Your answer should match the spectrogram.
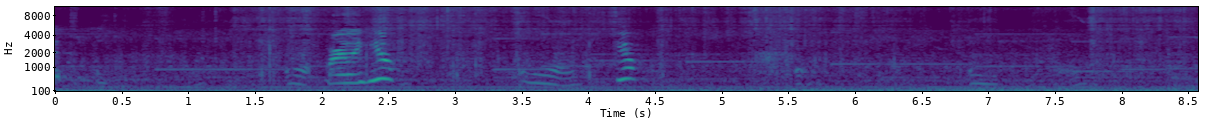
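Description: A woman calling a puppy's name as a command, in two short calls about two and four seconds in, over a steady low outdoor rumble.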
